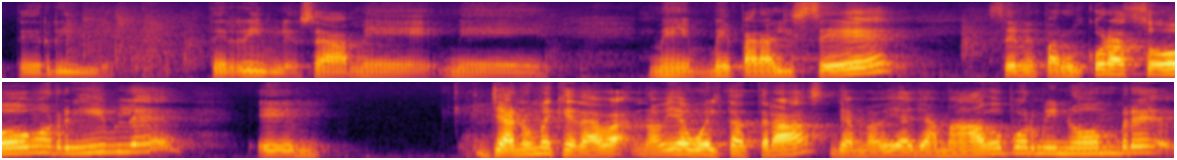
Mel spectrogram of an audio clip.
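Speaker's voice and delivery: usual speaking voice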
